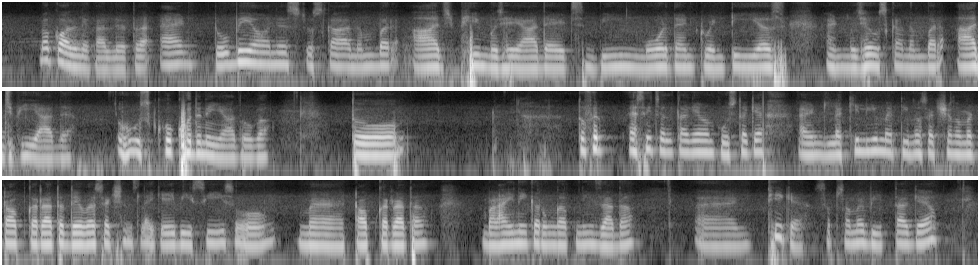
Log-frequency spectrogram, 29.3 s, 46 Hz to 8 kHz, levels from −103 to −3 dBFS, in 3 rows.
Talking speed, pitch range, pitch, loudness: 160 wpm, 150-180 Hz, 165 Hz, -27 LUFS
